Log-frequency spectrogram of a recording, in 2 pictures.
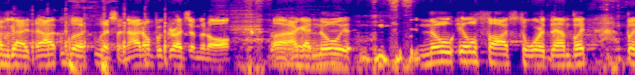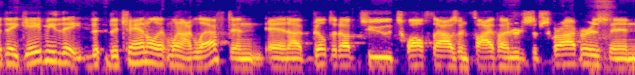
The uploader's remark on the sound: three telephone interviews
